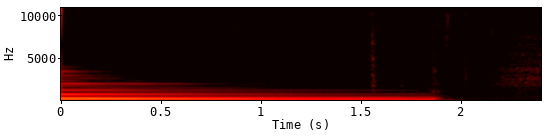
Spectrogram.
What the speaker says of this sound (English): To play D sharp, you hold down the 4th string on the 1st fret.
